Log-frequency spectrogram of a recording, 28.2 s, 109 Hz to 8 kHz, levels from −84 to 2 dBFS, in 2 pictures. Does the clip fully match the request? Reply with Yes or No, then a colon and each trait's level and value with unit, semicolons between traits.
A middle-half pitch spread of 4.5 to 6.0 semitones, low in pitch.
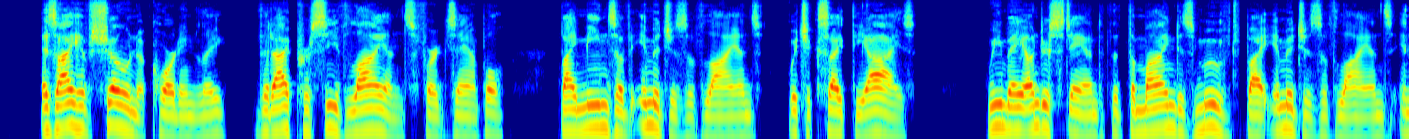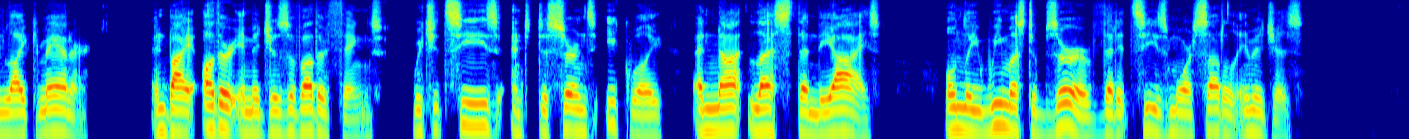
No: average, 3.8 semitones; low, 130 Hz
